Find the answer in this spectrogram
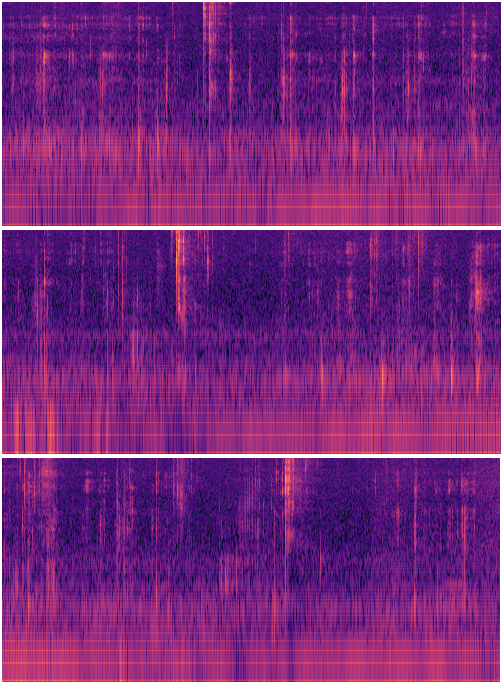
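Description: Close-miked chewing of soft fried chicken liver and mashed potato: wet mouth clicks and smacks at an uneven pace, a few of them sharper and louder, over a steady low hum.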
